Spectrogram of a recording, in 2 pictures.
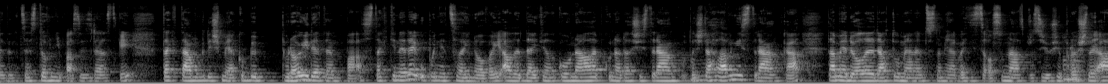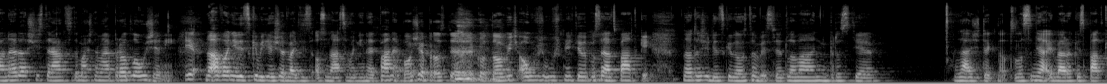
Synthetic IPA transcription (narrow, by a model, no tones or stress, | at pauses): ɪt̪ɛnt͡sɛst̪ovɲiːpasɪzɾaɛlskɪ | t̪akt̪amɡdɪʃmɪjako̞bɪ | pɾo̞jdɛt̪ɛnpa̰st̪akcɪnɛdajʔuːpl̩ɲɛt͡sɛlɛjno̞vɛjʔalɛdajcɪvɛlkoownaːlɛp̚kunadalʃiːst̪ɾaːŋkut̪aɡʒɛɛt̪aɦlavɲiːst̪ɾaːŋka | t̪amjɛdolɛdat̪umjanɛvɪmt͡sost̪amɲɛladvacisiːt͡sɛ̰ʔosumnaːtt͡st̪pɾos̬tcʲɛʒɛuʃ̬jɛpɾoʃlɪʔalɛnadalʃiːst̪ɾaːnt͡sɛt̪omaːʃnamɛpɾodlo̞wʒɛnḭːnoʔavoɲɪvdɪt͡skɪvɪɟɛlɪʒɛodvacɪsiːt͡sɛosumnaːt͡st̪voɲɪɦnɛt̪̚paːnɛboʒɛpɾoscɛja̰kot̪oviːʃʔa̰uʃuʃmɲɛxcɛlɪposaat̪spaːt̪kɪ | not̪aɡʒɛvdɪt͡skɪt̪omɛst̪oɦvɪ̰svʲjɛt̪lovaːɲiːpɾoscɛ | zaːʒɪt̪ɛkno̰t̪ozasɛmɲɛla̰ʔɪdvaɾokɪspaːt̪kɪ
